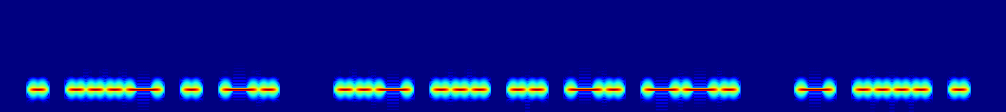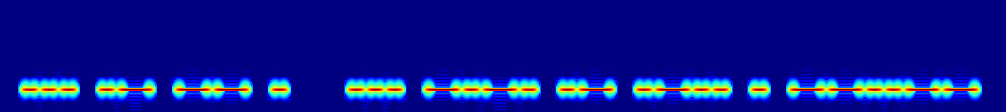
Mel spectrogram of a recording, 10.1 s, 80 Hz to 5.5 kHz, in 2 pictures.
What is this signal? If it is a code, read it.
Morse code, heard as a keyed tone, about 25 wpm, 600 Hz. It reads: EVEN USING THE SAME SCALE,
